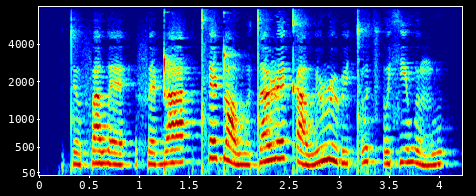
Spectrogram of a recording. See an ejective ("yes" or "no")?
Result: yes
